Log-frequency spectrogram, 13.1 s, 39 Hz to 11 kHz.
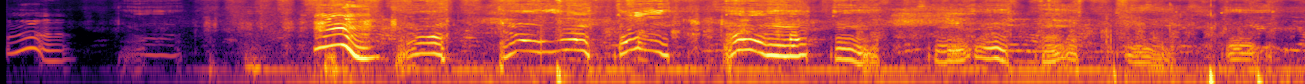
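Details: A 7-year-old female blue merle Australian Shepherd moans in a string of drawn-out, rising-and-falling vocal groans while getting a back scratch she loves.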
